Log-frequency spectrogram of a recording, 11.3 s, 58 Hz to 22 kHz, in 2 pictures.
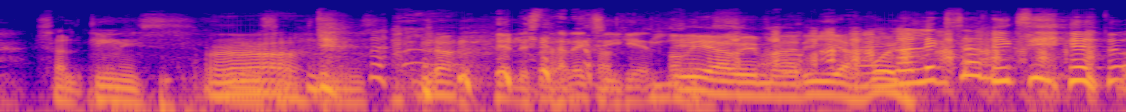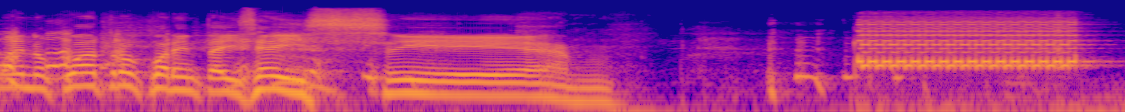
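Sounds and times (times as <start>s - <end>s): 
speech: 0.2s - 8.8s
laughter: 1.4s - 7.8s, 9.4s - 9.9s
telephone ringing with an incoming call: 9.9s - 11.2s.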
